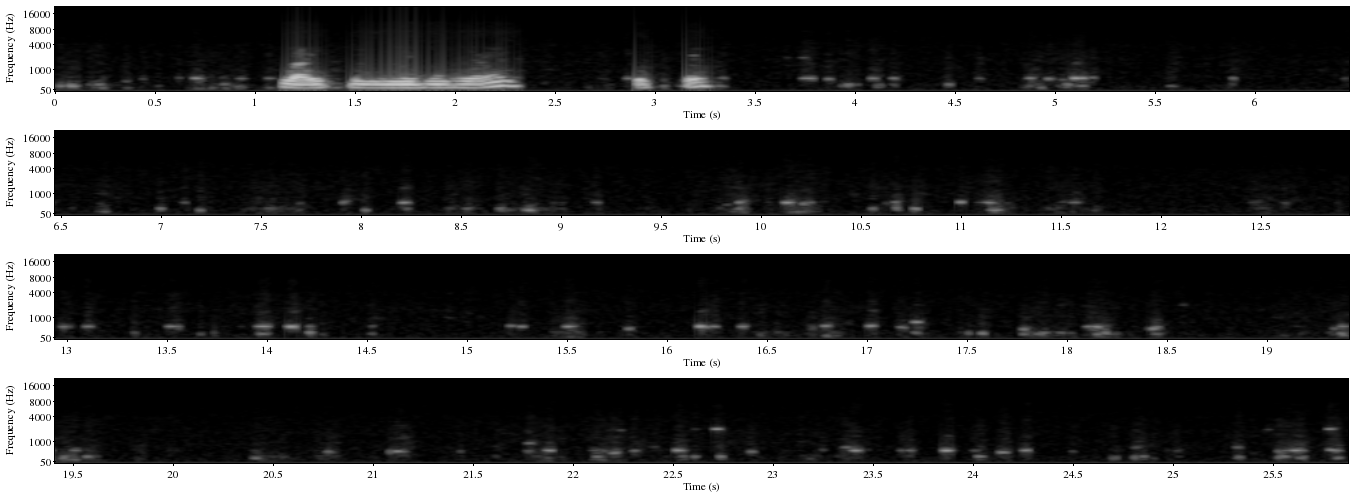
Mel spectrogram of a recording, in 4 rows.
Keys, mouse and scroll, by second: 0.0 right click, 1.7-2.3 scroll, 1.9 click, 2.3-2.6 click, 2.5 click, 3.8 click, 4.3 click, 4.8 click, 5.3 click, 6.2 click, 6.8-9.4 drag, 10.1 click, 10.5 click, 11.0 click, 11.6 click, 12.0 click, 12.6 click, 13.4 click, 13.7 click, 14.2 click, 14.6 click, 15.0 click, 16.0 click, 17.1 click, 17.5 click, 17.9 click, 18.1 click, 18.2 click, 18.7 click, 18.8 click, 18.9 click, 20.2 click, 21.3-21.6 click, 21.5 click, 21.8 click, 21.9 click, 22.8 click, 23.7 click, 24.6 click, 25.4 click.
